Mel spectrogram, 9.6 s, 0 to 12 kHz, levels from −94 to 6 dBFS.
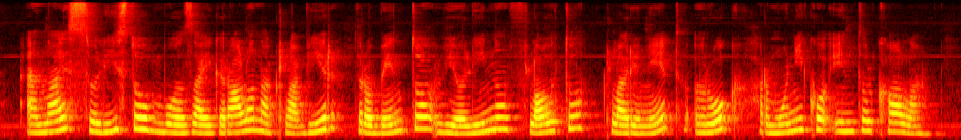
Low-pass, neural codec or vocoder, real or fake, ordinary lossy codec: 10.8 kHz; none; real; none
